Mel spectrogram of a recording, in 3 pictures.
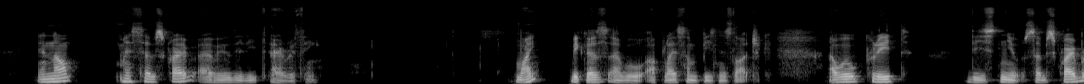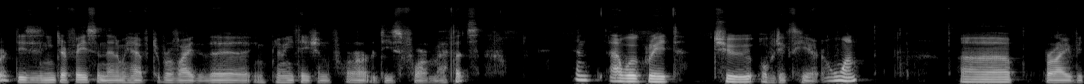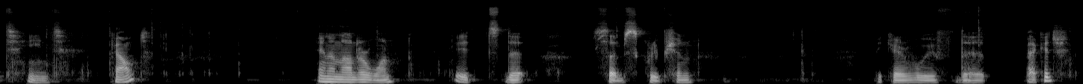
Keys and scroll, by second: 10.3 Return, 27.8 Return, 29.0 super+z, 29.7 ctrl+space, 31.4 Return.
